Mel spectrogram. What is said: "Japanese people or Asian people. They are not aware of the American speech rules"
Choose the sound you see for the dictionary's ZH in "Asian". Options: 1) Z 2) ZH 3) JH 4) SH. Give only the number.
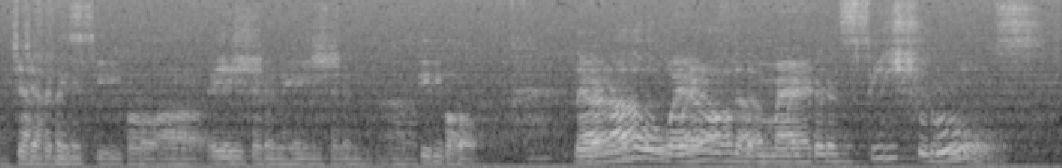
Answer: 4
